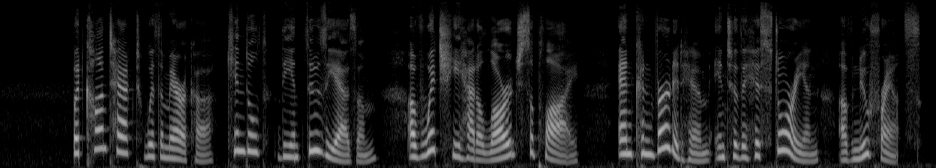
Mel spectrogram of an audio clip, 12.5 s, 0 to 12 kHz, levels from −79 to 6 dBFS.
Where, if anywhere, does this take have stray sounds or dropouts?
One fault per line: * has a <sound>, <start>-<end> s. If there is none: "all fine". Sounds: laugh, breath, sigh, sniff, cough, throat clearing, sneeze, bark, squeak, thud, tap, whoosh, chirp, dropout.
all fine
